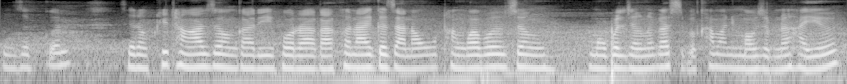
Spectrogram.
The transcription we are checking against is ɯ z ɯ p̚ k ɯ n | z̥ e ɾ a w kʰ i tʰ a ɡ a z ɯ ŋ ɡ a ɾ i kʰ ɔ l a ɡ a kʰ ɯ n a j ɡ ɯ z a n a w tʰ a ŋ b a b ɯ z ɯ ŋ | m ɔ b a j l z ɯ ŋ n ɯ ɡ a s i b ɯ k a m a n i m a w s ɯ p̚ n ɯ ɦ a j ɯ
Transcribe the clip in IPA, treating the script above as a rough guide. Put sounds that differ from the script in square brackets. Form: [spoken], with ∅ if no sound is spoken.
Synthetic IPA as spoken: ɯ z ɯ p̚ k ɯ n | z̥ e ɾ a w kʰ i tʰ a [ŋ] a z ɯ ŋ ɡ a ɾ i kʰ ɔ [ɾ] a ɡ a kʰ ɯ n a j ɡ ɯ z a n a w tʰ a ŋ b a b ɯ z ɯ ŋ | m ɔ b a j l z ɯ ŋ n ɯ ɡ a s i b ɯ [kʰ] a m a n i m a w [z] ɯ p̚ n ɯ ɦ a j ɯ

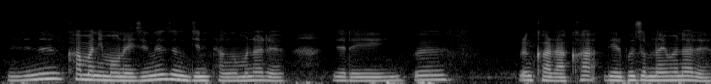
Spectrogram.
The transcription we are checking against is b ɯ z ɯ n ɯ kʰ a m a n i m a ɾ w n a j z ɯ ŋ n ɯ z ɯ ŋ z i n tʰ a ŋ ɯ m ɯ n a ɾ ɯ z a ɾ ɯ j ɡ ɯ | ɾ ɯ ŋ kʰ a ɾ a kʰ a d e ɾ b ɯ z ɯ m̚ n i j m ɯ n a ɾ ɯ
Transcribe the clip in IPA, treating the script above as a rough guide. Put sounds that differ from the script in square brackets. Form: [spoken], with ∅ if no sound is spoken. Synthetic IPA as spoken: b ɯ z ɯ n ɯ kʰ a m a n i m a [∅] w n a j z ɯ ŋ n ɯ z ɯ ŋ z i n tʰ a ŋ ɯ m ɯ n a ɾ ɯ z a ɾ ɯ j [b] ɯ | ɾ ɯ ŋ kʰ a ɾ a kʰ a d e ɾ b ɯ z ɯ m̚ n [a] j m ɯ n a ɾ ɯ

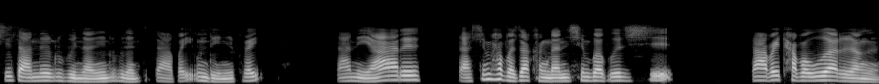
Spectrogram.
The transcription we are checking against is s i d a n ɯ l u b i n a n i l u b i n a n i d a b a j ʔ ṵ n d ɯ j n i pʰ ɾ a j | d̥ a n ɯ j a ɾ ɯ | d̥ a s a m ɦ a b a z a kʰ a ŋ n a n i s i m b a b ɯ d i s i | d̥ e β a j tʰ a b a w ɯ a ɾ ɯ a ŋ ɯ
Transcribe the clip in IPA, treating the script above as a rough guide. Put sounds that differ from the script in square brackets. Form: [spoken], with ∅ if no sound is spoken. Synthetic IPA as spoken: s i d a n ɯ l u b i n a n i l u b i n a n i d a b a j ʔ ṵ n d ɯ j n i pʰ ɾ a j | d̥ a n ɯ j a ɾ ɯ | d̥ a s [i] m ɦ a b a z a kʰ a ŋ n a n i s i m b a b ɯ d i s i | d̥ [a] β a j tʰ a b a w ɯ a ɾ ɯ a ŋ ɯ

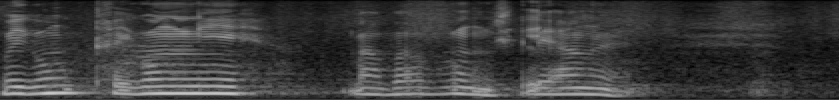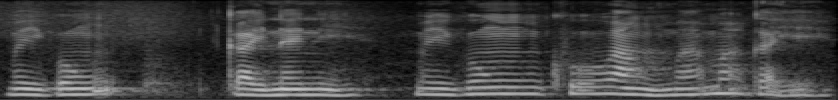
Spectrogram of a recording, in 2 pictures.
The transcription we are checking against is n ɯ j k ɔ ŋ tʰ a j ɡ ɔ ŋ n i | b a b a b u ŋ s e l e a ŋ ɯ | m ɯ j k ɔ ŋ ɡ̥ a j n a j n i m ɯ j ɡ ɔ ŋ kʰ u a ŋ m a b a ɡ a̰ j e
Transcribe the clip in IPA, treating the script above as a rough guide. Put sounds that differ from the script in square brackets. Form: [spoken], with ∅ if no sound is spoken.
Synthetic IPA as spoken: [m] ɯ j [ɡ] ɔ ŋ tʰ a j ɡ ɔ ŋ n i | [m] a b a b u ŋ s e l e a ŋ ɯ | m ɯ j [ɡ] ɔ ŋ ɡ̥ a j n a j n i m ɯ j ɡ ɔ ŋ kʰ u a ŋ m a [m] a ɡ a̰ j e

